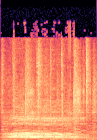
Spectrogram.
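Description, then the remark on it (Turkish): A crowd cheers loudly with a dense roar of voices, with rhythmic claps thudding underneath at a steady pace throughout, like a short stock applause effect. “Ben alkışı tekrar geri alıyorum Mehmet Ali.”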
